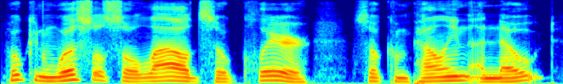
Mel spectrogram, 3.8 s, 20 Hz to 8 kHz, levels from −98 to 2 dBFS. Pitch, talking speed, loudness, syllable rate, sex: 140 Hz, 175 wpm, -18 LUFS, 4.1 syllables/s, male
